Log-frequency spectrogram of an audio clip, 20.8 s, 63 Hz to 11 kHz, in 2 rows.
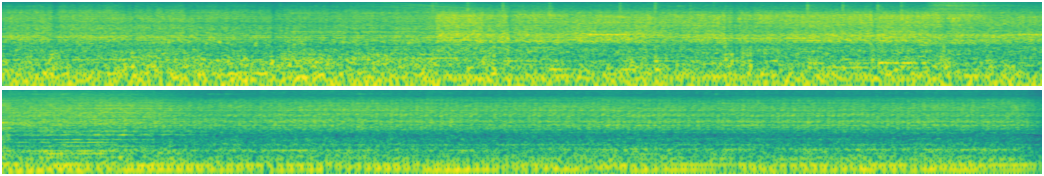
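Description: Royal Enfield Interceptor 650's parallel-twin engine running steadily while riding on an expressway, with wind and road noise over it; about halfway through the wind noise eases and the engine's note comes through more clearly.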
